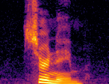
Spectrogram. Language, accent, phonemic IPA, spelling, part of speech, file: English, US, /ˈsɝˌneɪm/, surname, noun / verb, En-us-surname.ogg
